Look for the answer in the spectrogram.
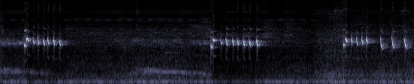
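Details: Yellow-vented bulbul in the wild, recorded as a lure to prompt singing: three quick trilled bursts of even chirps spaced about two seconds apart, with a faint lower sliding whistle between them.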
